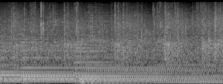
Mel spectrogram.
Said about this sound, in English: In the name of Jesus Christ, why don't we clap our hands to the Lord and give him praise right now. Hallelujah.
